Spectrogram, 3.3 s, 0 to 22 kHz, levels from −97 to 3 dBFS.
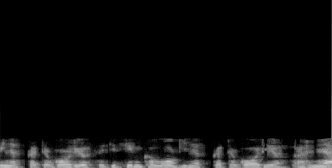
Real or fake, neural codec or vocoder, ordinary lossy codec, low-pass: fake; codec, 16 kHz, 4 kbps, X-Codec, WavLM features, trained on Multilingual LibriSpeech; AAC, 16 kbps; 7.2 kHz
